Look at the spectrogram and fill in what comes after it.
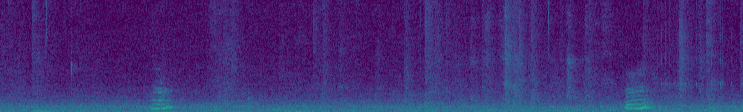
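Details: British Shorthair kitten named Piano, wanting to leave the nest while mother cat Xaxa coaxes him to stay and play with his siblings, gives two short, rising-then-falling meows about seven seconds apart over a low, steady indoor hum.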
